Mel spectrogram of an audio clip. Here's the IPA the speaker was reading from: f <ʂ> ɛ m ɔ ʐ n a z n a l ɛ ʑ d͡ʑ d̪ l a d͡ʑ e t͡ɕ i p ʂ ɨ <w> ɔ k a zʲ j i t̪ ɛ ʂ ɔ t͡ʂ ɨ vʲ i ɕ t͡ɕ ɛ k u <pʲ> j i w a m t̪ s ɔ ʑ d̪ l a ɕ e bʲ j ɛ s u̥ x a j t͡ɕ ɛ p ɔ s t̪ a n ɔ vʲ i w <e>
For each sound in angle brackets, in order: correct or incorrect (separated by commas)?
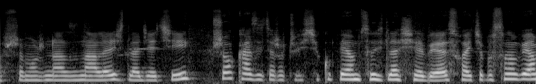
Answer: correct, incorrect, correct, incorrect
